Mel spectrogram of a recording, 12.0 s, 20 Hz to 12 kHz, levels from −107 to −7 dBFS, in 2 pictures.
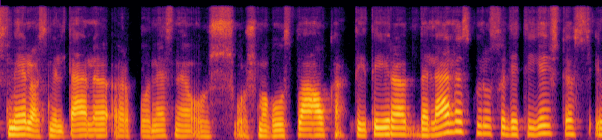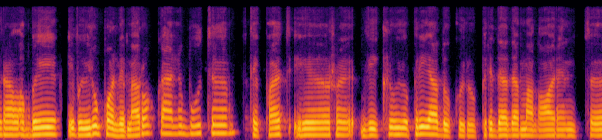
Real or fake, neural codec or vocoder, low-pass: fake; vocoder, 22.05 kHz, 80 mel bands, WaveNeXt; 9.9 kHz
